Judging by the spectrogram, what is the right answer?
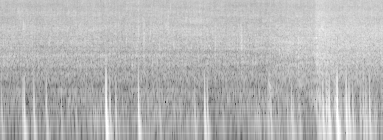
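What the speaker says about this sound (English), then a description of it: "You hear that sizzle" Steaks laid in hot olive oil in a cast iron skillet sizzle steadily, with a bright continuous hiss and scattered popping crackles, close up, with no voices.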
